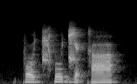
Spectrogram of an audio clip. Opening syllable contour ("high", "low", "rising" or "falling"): high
